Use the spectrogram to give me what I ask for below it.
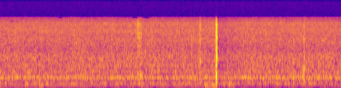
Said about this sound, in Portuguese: Em seguida, as abelhas voltam a trabalhar para fechar o buraco.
